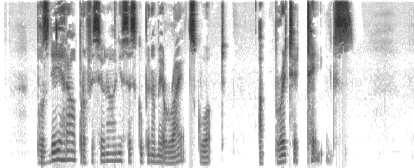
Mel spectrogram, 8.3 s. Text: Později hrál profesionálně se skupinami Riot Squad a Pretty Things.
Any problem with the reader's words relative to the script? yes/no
no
